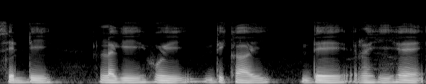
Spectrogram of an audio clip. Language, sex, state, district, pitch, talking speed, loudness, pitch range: Hindi, male, Rajasthan, Jaipur, 100 Hz, 100 wpm, -18 LUFS, 95-100 Hz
